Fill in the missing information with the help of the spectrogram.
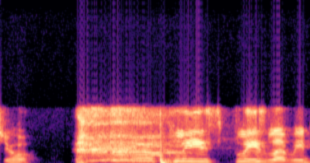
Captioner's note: laughs out loud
